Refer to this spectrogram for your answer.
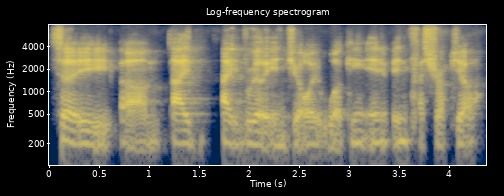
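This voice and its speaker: A young man with a Vietnamese accent answers interview questions earnestly, pausing often on fillers. His voice is low with a gravelly fry. The sound is dull, like a video call. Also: expressive. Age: young adult. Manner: hesitant, many fillers, earnest. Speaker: MBA applicant.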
